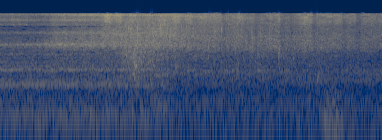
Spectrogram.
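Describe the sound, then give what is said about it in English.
A steady, hissing stream of running water pours continuously toward a tile in a kitchen, filmed as a test of a compressed-air roof, bright, with no voices over it. “A stream of compressed air would keep the water from falling onto the tile.”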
